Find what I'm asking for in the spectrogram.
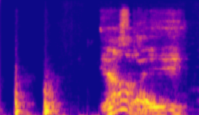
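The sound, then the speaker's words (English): Knocking on wood: two quick, sharp knocks, followed by a person talking. “God willing, knock on wood”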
